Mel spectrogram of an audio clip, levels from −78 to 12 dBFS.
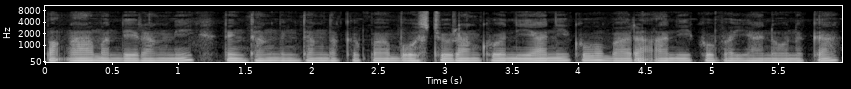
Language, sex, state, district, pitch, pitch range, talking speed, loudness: Garo, male, Meghalaya, West Garo Hills, 110 Hz, 110-115 Hz, 110 wpm, -18 LUFS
